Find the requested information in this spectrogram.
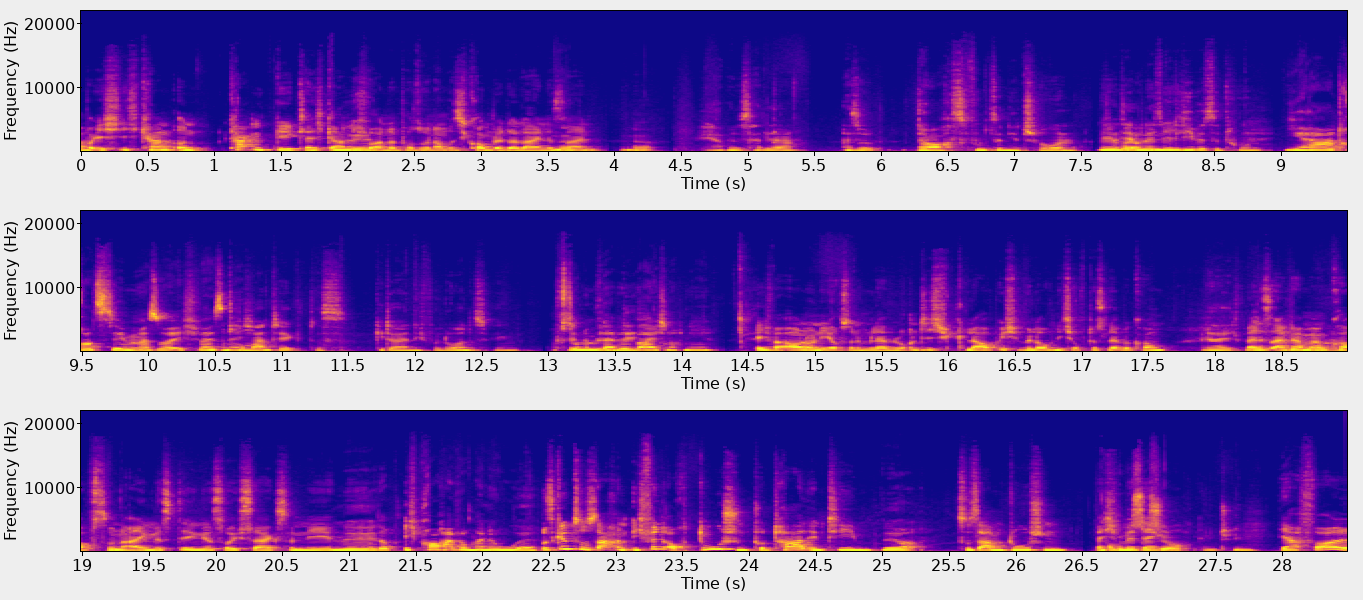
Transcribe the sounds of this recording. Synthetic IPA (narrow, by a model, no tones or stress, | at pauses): ʔaːbɐʔɪçʔɪçkʰanʔʊnt̚kʰakŋ̩ɡ̥eːɡ̥laɪçtɡ̥aːɐnɪçtffoːʔandəʁəpʰɛɐzoːnaɐmʊsɪçkʰɔmplɛtalaɪnəza̰ɪn̰ | jaːaːbɐdashatjaː | ʔalzod̥ɔχɛsfʊŋkt͡sjoniːɐtʃoːnhatjaʊxnɪt͡sɪtliːbət͡sutʰuːnjaːtʁ̥ɔt͡sd̥eːmʔalzoɪçv̥aɪsnɪʁomantɪkd̥asɡ̥eːtaanɪçtfɛɐloːʁəndɛsv̥eːɡŋ̩ʔaʊfz̥oːnəmlɛvl̩vaːɐɪçnɔχniːʔɪçv̥aːɐʔa̰ʊxnɔχniːaʊfz̥oːnəmlɛvl̩ʊ̰ntɪçɡ̥laʊbəʔɪçv̥ɪlaʊxnɪçtaʊfd̥aslɛvl̩kʰɔmən | jaːɪçvaɪlɛsʔa̰ɪnfaχɪnmaɪnmmkʰɔfz̥oːnʔa̰ɪɡənəsd̥ɪŋɪstv̥oːɪçz̥aːɡəsonənəabɪçb̥ʁaʊxəaɪnfaχmaɪnəʁuːəʔɛsɡ̥iːp̚tz̥oːzaχn̩ʔɪçfɪndəaʊxd̥uːʃn̩tʰotʰaːlɪntʰiːmja | t͡suzamənduːʃn̩v̥aɪɪçmiɐdɛŋ̰ʊxɪ̰ntʰḭːmjaːfɔl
